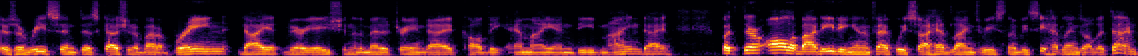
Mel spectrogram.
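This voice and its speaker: With a normal speaking voice, a man talks at a fairly quick pace and medium pitch, with hardly any pauses. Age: 60s. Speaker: cardiologist. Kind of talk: interview.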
